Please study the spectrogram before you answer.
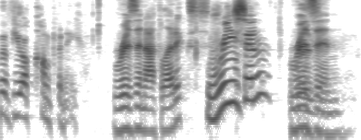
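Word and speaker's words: Rizin: what's the name of your company risen Athletics reisen risen risen spell it r i z i n space Athletics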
